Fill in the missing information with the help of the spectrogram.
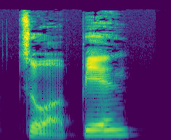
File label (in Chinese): "左邊" Chinese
